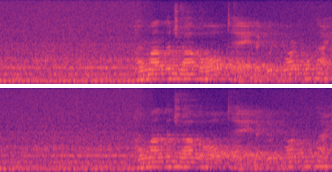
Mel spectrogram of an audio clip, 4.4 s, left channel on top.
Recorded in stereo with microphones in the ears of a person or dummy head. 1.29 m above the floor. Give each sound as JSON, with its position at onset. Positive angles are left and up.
{"t": 1.8, "sound": "a man speaking", "side_deg": 15, "distance_m": 4.0}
